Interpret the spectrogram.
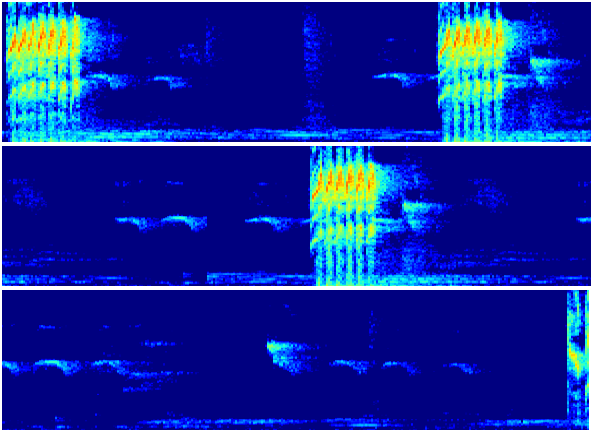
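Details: White-eye in breeding condition calling for a mate: short, bright, high bursts about every three seconds, with soft faint chirps and lower tones in between.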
